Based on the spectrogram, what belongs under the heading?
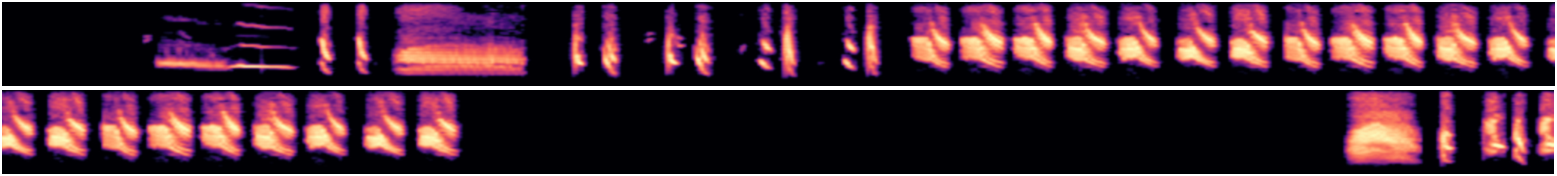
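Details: European serin, called nino in Algeria and kamatcho in Morocco, singing a fast jingling song of rapid high buzzy notes repeated about three per second for several seconds, then a pause and a fresh burst.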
